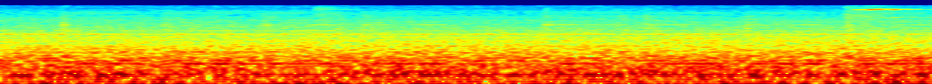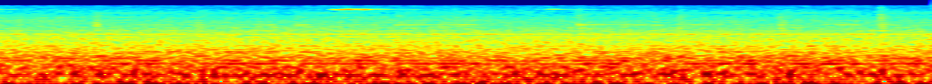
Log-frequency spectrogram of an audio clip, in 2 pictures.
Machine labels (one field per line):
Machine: slide rail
